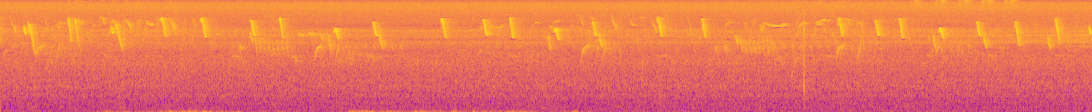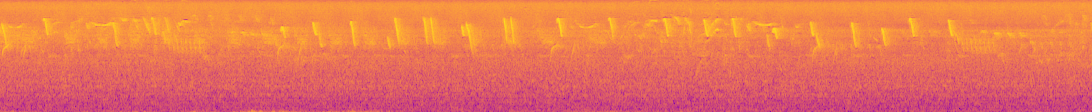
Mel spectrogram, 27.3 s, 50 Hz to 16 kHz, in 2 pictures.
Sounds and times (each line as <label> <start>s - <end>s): cicadas 0.0s - 27.3s
little river in background 0.0s - 27.3s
